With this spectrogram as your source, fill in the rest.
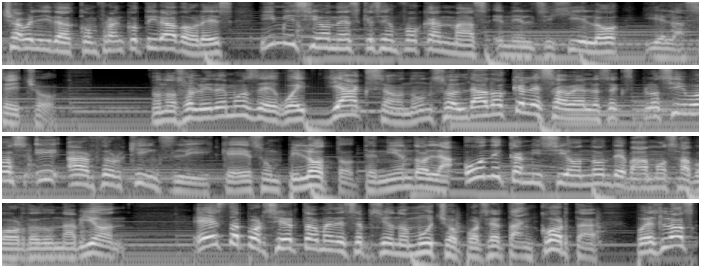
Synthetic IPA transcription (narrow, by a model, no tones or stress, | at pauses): t͡ʃaβ̞iliðaðko̞ɱfɾaŋko̞t̪iɾaðo̞ɾe̞s | imisjo̞ne̞ske̞seːɱfo̞kanmase̞̰ne̞lsixilo̞ | ie̞̰la̰se̞t͡ʃo̰ | no̞no̞s̬o̞lβiðe̞mo̞zðe̞wajt̪̚ʝakso̞nunso̞ld̪að̞o̞ke̞le̞saβealo̞se̞ksplo̞siβo̞siʔaɾθuɾkiŋzlḭke̞esumpilo̞t̪o̞t̪e̞njẽ̞nd̪o̞la̰ʔunikamisjo̞nd̪o̞nd̪e̞βamo̞saβo̞ɾðo̞ðeunaβjo̞n | e̞st̪apo̞ɾsje̞ɾt̪o̞me̞ð̞e̞se̞psjo̞no̞mut͡ʃo̞po̞ɾse̞ɾt̪aŋko̞ɾt̪a | pwe̞zlo̞s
